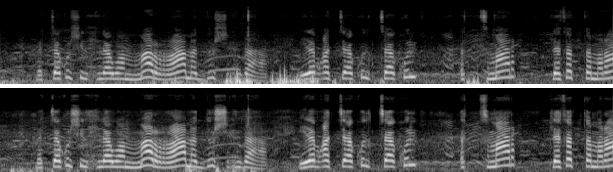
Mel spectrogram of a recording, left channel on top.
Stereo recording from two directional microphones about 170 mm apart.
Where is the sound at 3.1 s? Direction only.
5° left (ahead or behind).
